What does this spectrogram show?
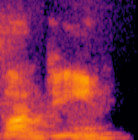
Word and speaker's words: Landin: full Hispanic Mexican and it's supposed to be pronounced londine but oh thank you and I didn't even ask you how to pronounce I just say Landon at this point myself yeah so I think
